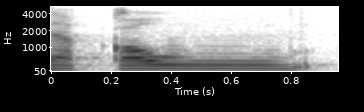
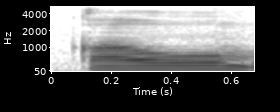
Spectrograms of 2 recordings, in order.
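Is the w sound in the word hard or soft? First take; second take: hard; soft. First: The w sound is pressed hard. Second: The w sound is soft and easy. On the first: The speaker calls it wrong. "وليس قوم، قوم، أشدد على الواو" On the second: The speaker calls it right. "سمي لينا لأنه يخرج بلين وسهولة"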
